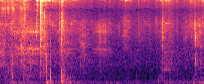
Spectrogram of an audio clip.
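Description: Boxer dogs scampering on grass after a balloon: a few quick soft thuds and patters of paws about a second in, then quieter.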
